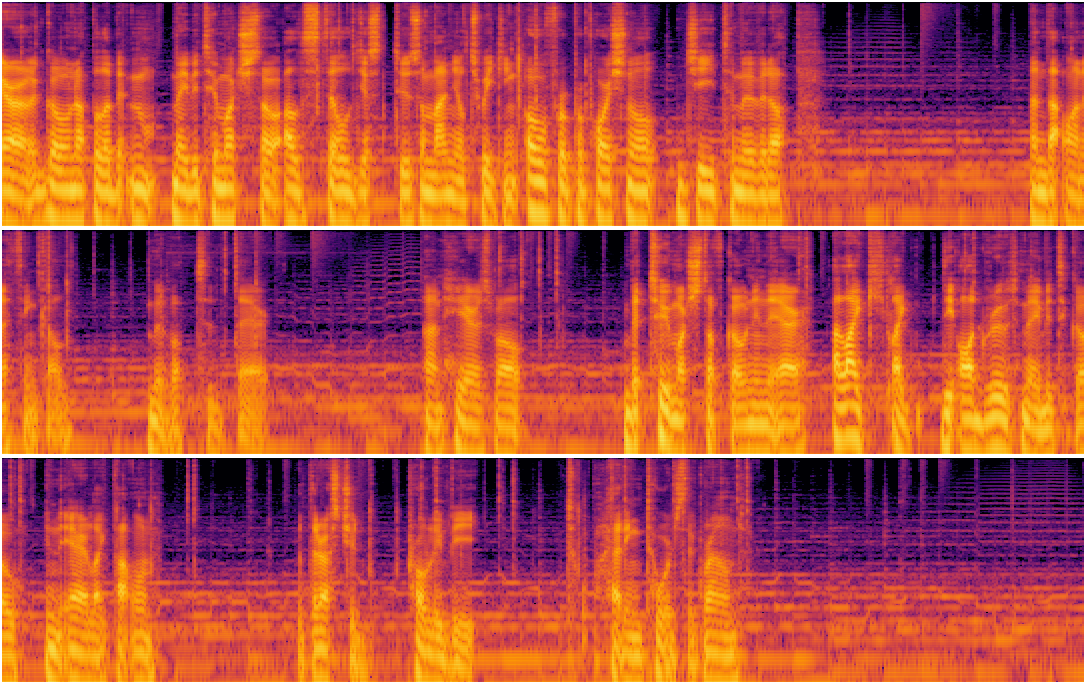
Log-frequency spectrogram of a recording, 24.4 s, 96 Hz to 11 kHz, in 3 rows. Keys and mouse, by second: 2.1 3, 2.3 click, 3.6 o, 4.4 g, 8.3 middle click, 8.9 g, 9.7 middle click, 10.8 click, 11.3 g, 12.0 g, 14.2 middle click, 15.1 click, 15.3 g, 16.8 middle click, 17.9 g, 18.7 middle click, 19.3 g, 19.9 middle click, 20.6 click, 21.0 click, 21.2 g, 21.8 middle click, 22.2 g, 23.1 Tab, 23.5-23.9 middle drag.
